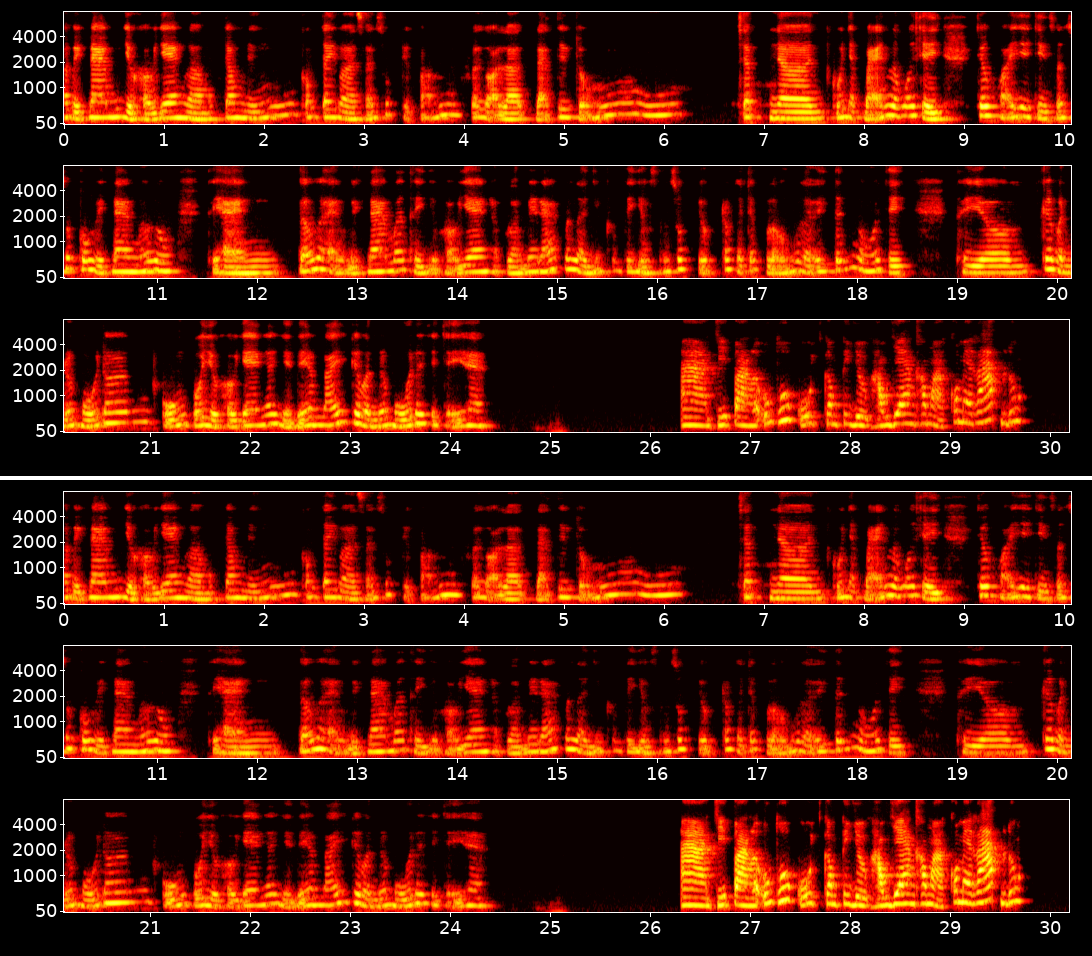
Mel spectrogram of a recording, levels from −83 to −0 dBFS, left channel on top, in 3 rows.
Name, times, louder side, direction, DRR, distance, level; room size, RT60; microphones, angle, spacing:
voice 1, 0.0-6.2 6.7-24.4, left 3 dB, 70° left, 0.5 m, -25 dB
voice 2, 26.3-29.7, right 6 dB, 85° right, 0.4 m, -20 dB
2.6 x 2.1 x 2.3 m
head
